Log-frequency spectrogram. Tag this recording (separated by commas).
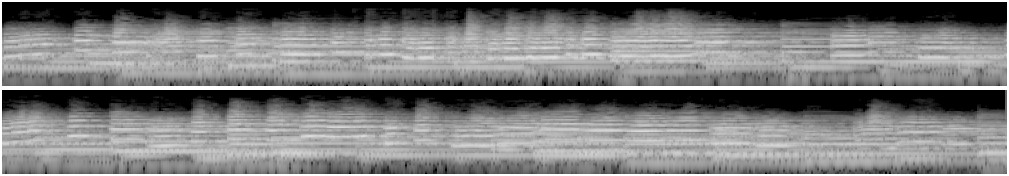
Music, Piano, Trumpet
